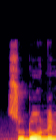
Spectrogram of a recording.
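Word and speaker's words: pseudonym: सूडोनिम में P silent है।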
